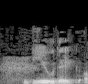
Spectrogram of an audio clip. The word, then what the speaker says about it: Budig: Budig.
